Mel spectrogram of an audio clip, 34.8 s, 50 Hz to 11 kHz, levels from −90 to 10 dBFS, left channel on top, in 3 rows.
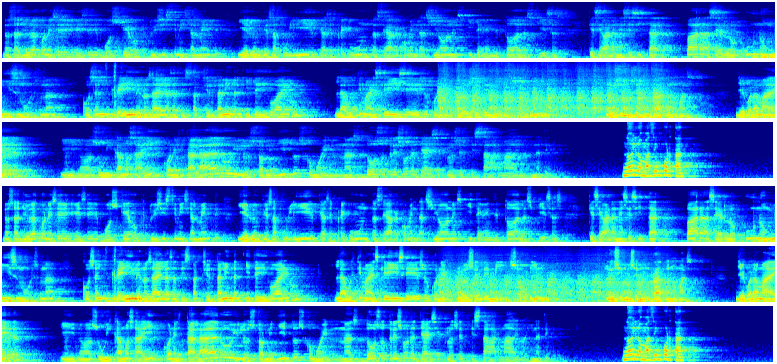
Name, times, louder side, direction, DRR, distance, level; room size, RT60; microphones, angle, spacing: voice 1, 0.0-8.4 8.8-9.9 10.3-12.5 12.8-16.1 16.6-19.8 20.6-21.9 22.6-23.6 24.1-31.4, right 2 dB, 80° right, 4 dB, 3.9 m, -30 dB
sound 1, 18.1-22.0, left 2 dB, 90° left, 7.8 m, -34 dB
voice 2, 32.5-33.4, equal, ahead, 8 dB, 1.1 m, -23 dB
30.0 x 15.5 x 7.4 m, 0.96 s
head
